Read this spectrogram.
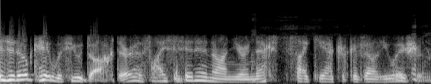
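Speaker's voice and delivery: put-on very refined British accent. Retelling what a man in a lab coat said to the doctor; distinguished British accent. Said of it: "with his very distinguished British accent says".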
